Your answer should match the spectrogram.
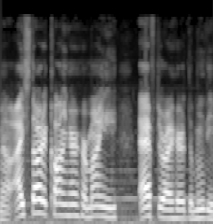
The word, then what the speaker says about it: Hermione: I was mispronouncing everything remember back then when we used to call Hermione heran or Herm one I remember like that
